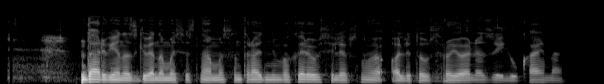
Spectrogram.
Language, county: Lithuanian, Klaipėda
